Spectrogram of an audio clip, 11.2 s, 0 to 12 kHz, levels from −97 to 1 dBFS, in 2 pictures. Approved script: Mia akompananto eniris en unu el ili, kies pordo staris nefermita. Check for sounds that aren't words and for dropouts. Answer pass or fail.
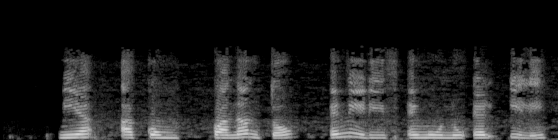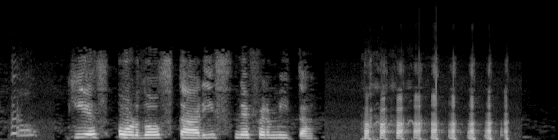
fail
